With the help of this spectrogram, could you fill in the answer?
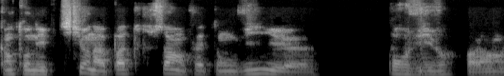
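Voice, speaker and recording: A man speaks with fairly even intonation at a moderate pace. His pitch is medium. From southern France. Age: 40s. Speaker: stuntman. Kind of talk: interview. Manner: hesitant, many fillers.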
